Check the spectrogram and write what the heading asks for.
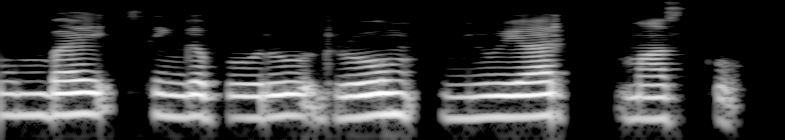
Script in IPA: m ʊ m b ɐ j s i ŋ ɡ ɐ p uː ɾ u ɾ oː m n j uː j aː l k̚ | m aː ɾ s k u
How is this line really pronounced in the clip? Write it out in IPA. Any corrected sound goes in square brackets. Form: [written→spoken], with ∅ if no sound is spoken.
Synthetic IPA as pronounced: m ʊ m b ɐ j s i ŋ ɡ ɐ p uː ɾ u ɾ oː m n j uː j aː [l→ɾ] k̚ | m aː [ɾ→∅] s k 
